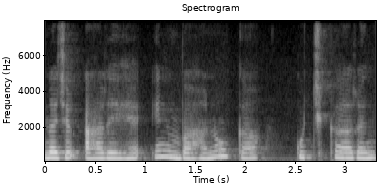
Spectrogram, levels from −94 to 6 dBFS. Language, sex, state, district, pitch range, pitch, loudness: Hindi, female, Bihar, Gopalganj, 280-305 Hz, 295 Hz, -20 LUFS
